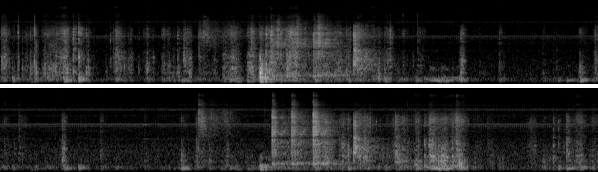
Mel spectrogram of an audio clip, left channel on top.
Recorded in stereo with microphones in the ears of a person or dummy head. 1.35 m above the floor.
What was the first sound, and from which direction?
Tapping, 70° right (ahead or behind).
